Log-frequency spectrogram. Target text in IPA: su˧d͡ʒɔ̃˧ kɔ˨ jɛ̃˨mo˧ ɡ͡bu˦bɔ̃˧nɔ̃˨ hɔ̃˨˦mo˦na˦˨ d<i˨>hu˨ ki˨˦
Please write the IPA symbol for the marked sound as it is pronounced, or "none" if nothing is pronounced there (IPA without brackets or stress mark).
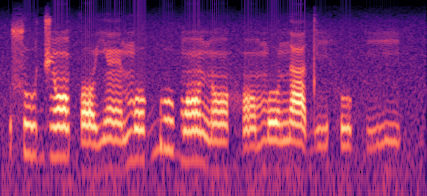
i˨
